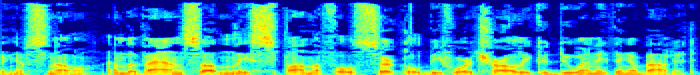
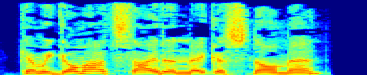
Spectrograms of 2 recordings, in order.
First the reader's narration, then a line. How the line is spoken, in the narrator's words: piped up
